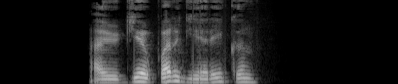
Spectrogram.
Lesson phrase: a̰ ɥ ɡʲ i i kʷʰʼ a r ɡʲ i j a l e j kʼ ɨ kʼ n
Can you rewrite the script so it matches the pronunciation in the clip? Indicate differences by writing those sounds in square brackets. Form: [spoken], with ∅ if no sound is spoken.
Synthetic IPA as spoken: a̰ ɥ ɡʲ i [a] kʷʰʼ a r ɡʲ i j a [ɾ] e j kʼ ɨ [∅] n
